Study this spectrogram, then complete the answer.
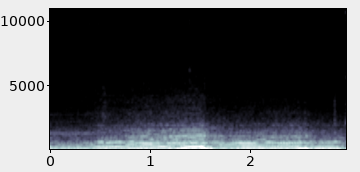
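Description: Porsche 981 Cayman S fitted with F1 headers accelerating hard in sport mode, its engine note climbing loudly through a pull with a brief dip at a quick gear change, heard up close from inside the car.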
